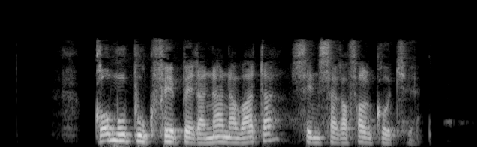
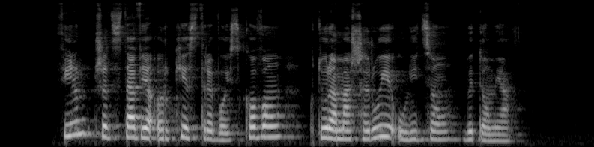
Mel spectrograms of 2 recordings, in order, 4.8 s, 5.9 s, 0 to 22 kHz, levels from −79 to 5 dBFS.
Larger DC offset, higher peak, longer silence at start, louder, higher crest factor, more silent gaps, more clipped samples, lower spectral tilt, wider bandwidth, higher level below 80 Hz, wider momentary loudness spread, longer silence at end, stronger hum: neither; first, 0 dBFS vs -4 dBFS; first, 0.95 s vs 0.65 s; first, -17 LUFS vs -23 LUFS; about the same, 18 dB vs 18 dB; neither; neither; first, -6 dB/octave vs -4.5 dB/octave; second, 7.6 kHz vs over 20 kHz; first, -56 dBFS vs -76 dBFS; about the same, 10 LU vs 10 LU; second, 0.65 s vs 0.85 s; neither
